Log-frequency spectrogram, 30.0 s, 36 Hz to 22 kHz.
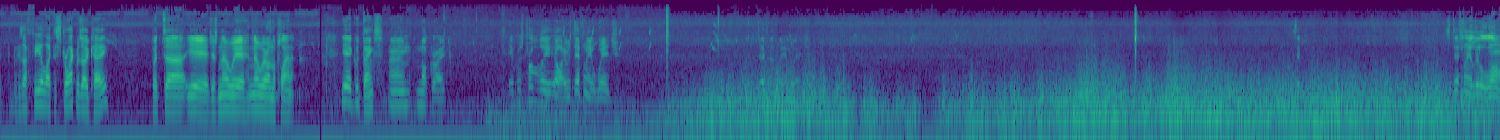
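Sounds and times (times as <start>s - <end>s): wind buffeting microphone: 6.8s - 30.0s
golf club striking ball: 22.6s - 22.9s.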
